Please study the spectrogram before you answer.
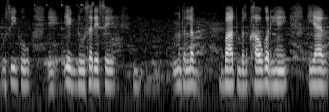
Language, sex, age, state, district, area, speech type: Hindi, female, 60+, Uttar Pradesh, Lucknow, rural, spontaneous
